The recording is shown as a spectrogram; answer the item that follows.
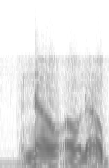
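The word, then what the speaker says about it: NO-ONOO: ONOO-, but pronounced no-ono because that's the way the people who suffer feel.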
